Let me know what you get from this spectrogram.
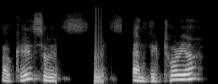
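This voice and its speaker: A workshop facilitator guiding a group exercise on a video call, talking in a halting way with many fillers and restarts. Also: medium pitch, lively intonation, mellow, a little hiss or hum.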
